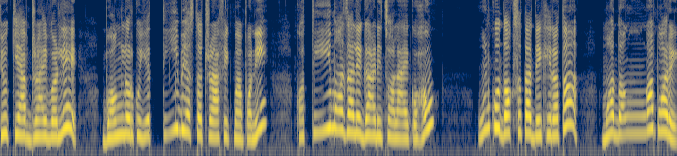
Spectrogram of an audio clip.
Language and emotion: Nepali, surprised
